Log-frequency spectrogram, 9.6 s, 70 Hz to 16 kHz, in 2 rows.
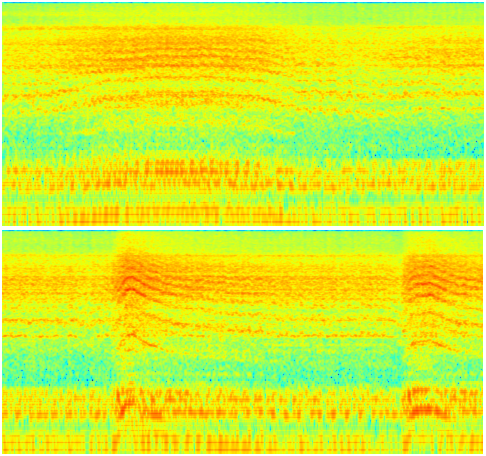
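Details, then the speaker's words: Honda VFR800 motorcycle started right after an oil and oil filter change, oil level about halfway in the sight window; oil light flashed on briefly: even idle picking up cleanly on two quick throttle blips and settling back, no knocks; normal idle and revving. "Let's give it a start. See how she goes, see what she sounds like."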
